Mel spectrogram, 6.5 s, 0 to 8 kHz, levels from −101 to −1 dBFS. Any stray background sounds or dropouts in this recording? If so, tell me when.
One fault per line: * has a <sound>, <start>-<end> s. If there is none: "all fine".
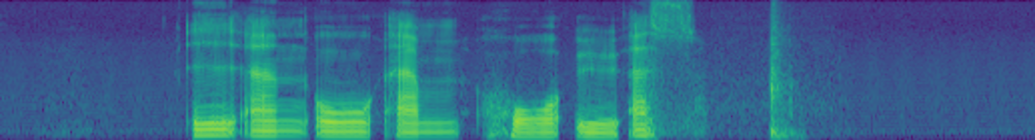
* has a thud, 4.8-5.0 s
